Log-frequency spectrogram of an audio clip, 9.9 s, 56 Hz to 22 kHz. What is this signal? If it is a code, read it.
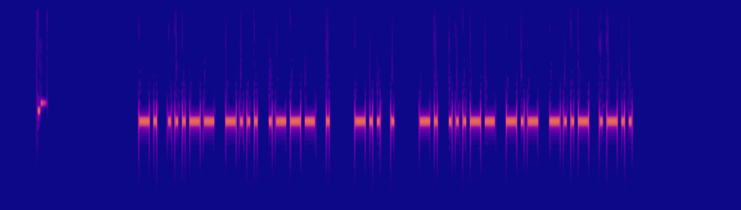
Morse code, heard as a keyed tone, about 25 wpm, 700 Hz. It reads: N3BJE DE N3KXL
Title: USA Callsign DE Callsign - 5 Characters - 25wpm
